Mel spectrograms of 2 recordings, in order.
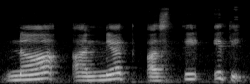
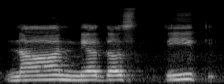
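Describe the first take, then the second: First: The four words are said apart. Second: The four words are merged into one. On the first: The speaker calls it right. "चारों के शब्दों को विच्छेद करके बोलना, अलग अलग बोलना है" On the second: The speaker calls it wrong. "हमें ऐसे नहीं बोलना है।"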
